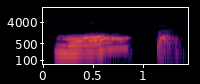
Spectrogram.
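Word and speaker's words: 模板: More. The more is like the table, but change to M. More. Second tone. More. And bun will be like the hot cross bun. The bun, the UN, the pronunciation is third tone. Bun. More bun. Bomber.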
